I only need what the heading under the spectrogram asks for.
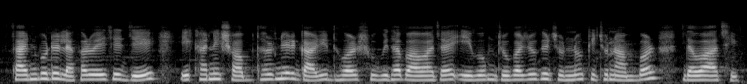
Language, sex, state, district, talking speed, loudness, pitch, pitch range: Bengali, female, West Bengal, Alipurduar, 150 wpm, -18 LUFS, 220 Hz, 205-230 Hz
